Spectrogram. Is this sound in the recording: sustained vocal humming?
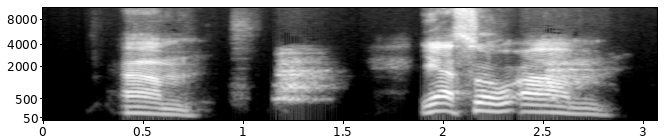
no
